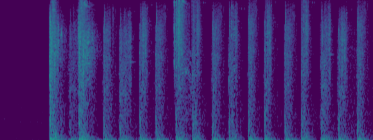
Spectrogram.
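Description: A heavy mech stomps along with steady, rhythmic metallic footsteps.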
